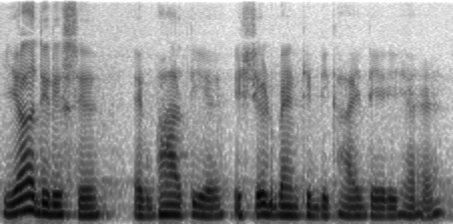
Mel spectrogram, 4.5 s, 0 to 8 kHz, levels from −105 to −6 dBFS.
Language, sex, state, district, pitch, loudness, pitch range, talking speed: Hindi, male, Jharkhand, Palamu, 125 Hz, -15 LUFS, 115-135 Hz, 145 wpm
